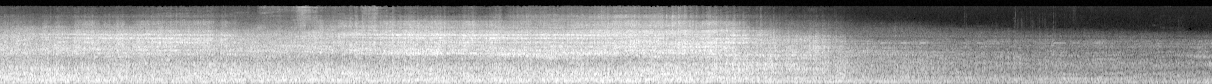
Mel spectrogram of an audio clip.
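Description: Freight train cars, covered and open hoppers, rolling past on the rails with steady wheel noise. The last car goes by about fifteen seconds in, and the sound fades away over the next few seconds.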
